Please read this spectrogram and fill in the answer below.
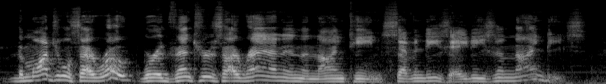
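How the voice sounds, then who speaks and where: Noticeable background noise sits behind a man's fairly high voice. He pauses hardly at all, with ordinary pitch variation. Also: moderate pace. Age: 80s+. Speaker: veteran game referee and module writer. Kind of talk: casual panel chat.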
